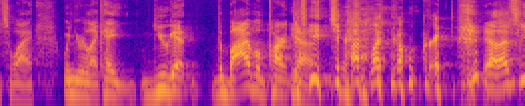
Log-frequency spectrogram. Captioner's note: laughs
